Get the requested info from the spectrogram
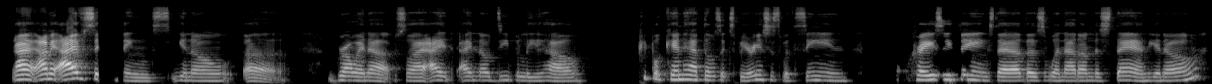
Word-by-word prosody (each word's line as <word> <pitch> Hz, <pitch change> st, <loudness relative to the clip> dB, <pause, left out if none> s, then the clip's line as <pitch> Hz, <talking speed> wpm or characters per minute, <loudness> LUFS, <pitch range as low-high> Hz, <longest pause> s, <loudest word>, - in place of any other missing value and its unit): I 230 Hz, +1 st, +9 dB
I -, -, +10 dB
mean, 245 Hz, -, +5 dB
I've 270 Hz, +2 st, +10 dB
seen 270 Hz, -2 st, +4 dB, 0.2 s
things, 155 Hz, -3 st, -6 dB
you 190 Hz, -, -8 dB
know, 170 Hz, -1 st, -6 dB
uh, -, -, -4 dB, 0.5 s
growing 190 Hz, -2 st, -1 dB
up. 170 Hz, -2 st, -2 dB
So, 175 Hz, -, -6 dB
I 185 Hz, +3 st, 0 dB
I 180 Hz, -, -3 dB
I -, -, -2 dB
know 185 Hz, -1 st, -6 dB
deeply 185 Hz, -2 st, -9 dB
how 160 Hz, -1 st, -5 dB, 0.5 s
people 310 Hz, -4 st, -5 dB
can 225 Hz, -1 st, +1 dB
have 215 Hz, -2 st, +1 dB
those 195 Hz, -1 st, -5 dB
experiences 200 Hz, +3 st, -4 dB
with 165 Hz, 0 st, -10 dB
seeing 180 Hz, -3 st, -8 dB, 0.6 s
crazy 215 Hz, +1 st, +2 dB
things 205 Hz, -5 st, -2 dB
that 175 Hz, -1 st, +3 dB
others 180 Hz, 0 st, -2 dB
would 180 Hz, -1 st, -6 dB
not 175 Hz, 0 st, -2 dB
understand, 175 Hz, 0 st, -2 dB
you 175 Hz, 0 st, -4 dB
know? 195 Hz, -, -4 dB
185 Hz, 170 wpm, -23 LUFS, 175-205 Hz, 0.6 s, I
